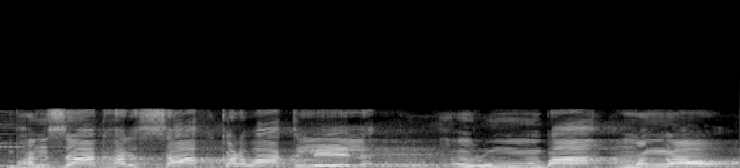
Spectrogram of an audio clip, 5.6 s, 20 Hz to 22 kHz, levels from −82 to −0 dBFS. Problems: background sounds at intervals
